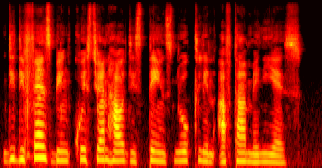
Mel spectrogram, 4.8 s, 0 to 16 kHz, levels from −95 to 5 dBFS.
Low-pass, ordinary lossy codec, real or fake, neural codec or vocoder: 14.4 kHz; none; real; none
